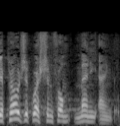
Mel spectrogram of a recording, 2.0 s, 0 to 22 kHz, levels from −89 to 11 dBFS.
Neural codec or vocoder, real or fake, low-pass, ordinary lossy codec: none; real; none; none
